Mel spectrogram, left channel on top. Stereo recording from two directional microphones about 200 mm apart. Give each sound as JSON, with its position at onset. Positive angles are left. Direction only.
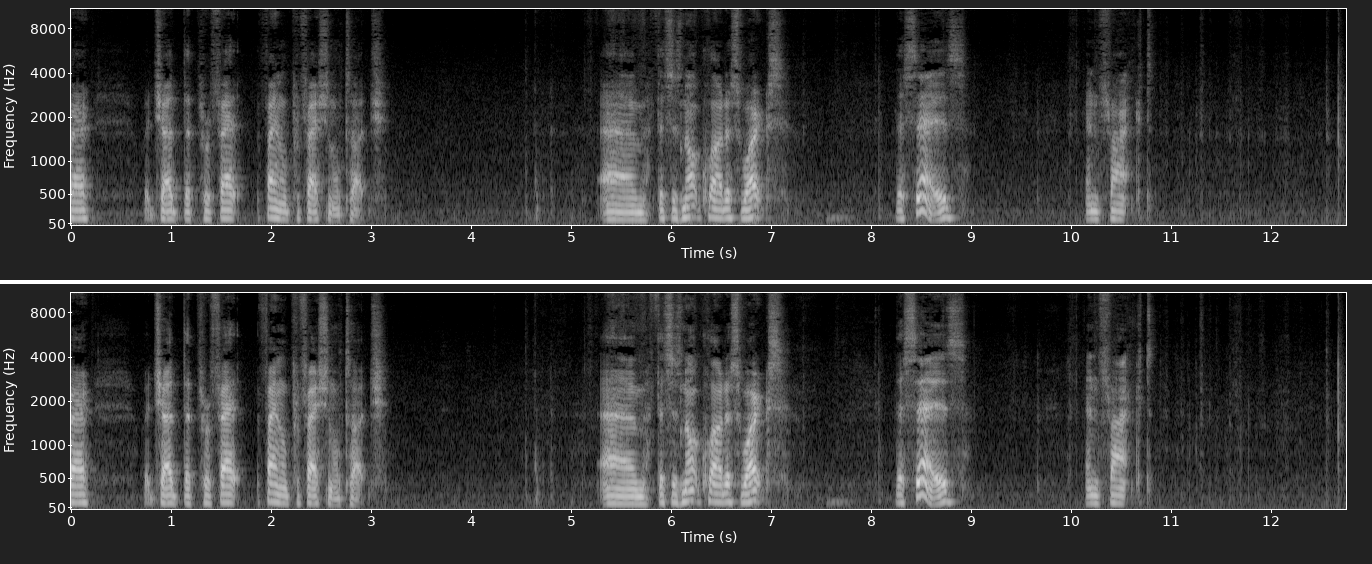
{"t": 0.7, "sound": "speech", "side_deg": -40}
{"t": 5.2, "sound": "speech", "side_deg": -45}
{"t": 8.2, "sound": "speech", "side_deg": -45}
{"t": 10.1, "sound": "speech", "side_deg": -45}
